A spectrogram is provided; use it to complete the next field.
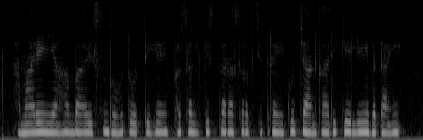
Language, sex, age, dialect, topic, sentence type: Hindi, female, 36-40, Garhwali, agriculture, question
